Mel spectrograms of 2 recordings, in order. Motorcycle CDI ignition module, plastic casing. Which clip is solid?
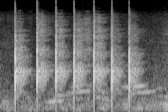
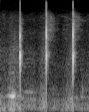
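The second.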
